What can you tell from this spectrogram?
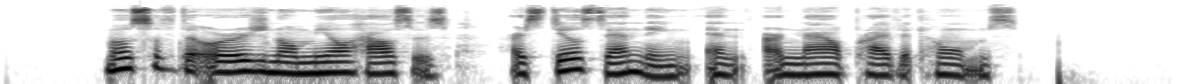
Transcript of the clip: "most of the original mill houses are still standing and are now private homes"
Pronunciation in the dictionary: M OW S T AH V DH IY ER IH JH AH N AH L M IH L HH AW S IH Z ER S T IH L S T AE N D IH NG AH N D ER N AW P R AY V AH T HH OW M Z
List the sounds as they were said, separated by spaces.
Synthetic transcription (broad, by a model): M OW S T AH V DH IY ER IH JH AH N L M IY L HH AW S IH Z ER S T IH L S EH N D IH NG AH N ER N AW P R AY V AH T HH OW M Z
